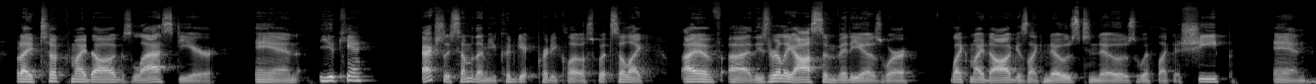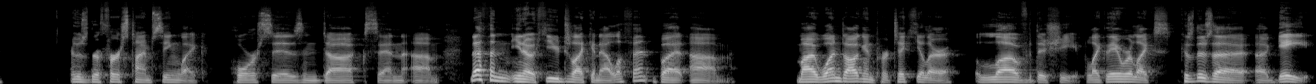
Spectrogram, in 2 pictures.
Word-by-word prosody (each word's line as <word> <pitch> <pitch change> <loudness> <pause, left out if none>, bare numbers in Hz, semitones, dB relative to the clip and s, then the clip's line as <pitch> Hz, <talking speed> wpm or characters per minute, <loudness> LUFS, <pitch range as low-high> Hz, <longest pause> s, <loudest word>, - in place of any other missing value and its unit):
but - - +4
I - - +7
took 145 0 -1
my 125 -2 +3
dogs 110 -2 +1
last 115 +5 +2
year, 95 -5 -5 0.4
and 105 -3 -2 0.2
you 170 +1 +3
can't 180 0 -2 0.5
actually, - - +3
some 125 +1 -1
of - - -5
them, 95 - -1
you 90 - -7
could 110 +3 -6
get 115 - -4
pretty - - -4
close. - - -3
But - - -5
so, - - +1
like, - - -1 0.3
I 120 +2 +7
have, 120 -2 +2
uh, 105 -2 +2
these 105 +4 -4
really 140 -4 +5
awesome 115 -1 +4
videos 100 -2 -1
where, 90 -1 -4 0.3
like, 110 -1 -1
my 105 -1 +1
dog 100 +1 +2
is, 95 - -4
like, - - -4
nose 105 +2 +1
to 105 - -5
nose 95 -1 -3
with, 100 -2 -7
like, - - -7
a - - -11
sheep, 130 0 -2 0.4
and 100 -1 -5 0.7
it - - -3
was 115 -3 -2
their 115 0 0
first 120 +1 0
time 100 -2 -1
seeing, 105 0 -3
like, 80 -1 -7 0.2
horses 100 -2 -3
and 95 -2 -7
ducks 95 -1 -2
and, 90 0 -5
um, - - -5 0.3
nothing, 205 -9 +5
you 135 - +5
know, 125 - +7
huge 135 -3 0
like 105 -4 +2
an - - -2
elephant, 120 - -2
but, 100 -1 +1
um, 100 0 -3 0.7
my 120 +1 +7
one 135 +6 +4
dog 135 -1 +5
in 115 - -1
particular 115 -4 -2 0.2
loved 110 -1 +2
the - - -1
sheep. - - -7
Like, 105 0 -1
they 125 +1 +3
were, 125 0 +3
like 115 - +1
s - - -8
'cause 140 -2 -2
there's, 155 -4 +3
uh, 100 -5 +3
a 95 - -2
gate 115 -1 +3
105 Hz, 185 wpm, -23 LUFS, 100-125 Hz, 0.7 s, I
